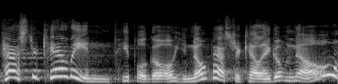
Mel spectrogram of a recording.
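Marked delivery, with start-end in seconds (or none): 0.0-0.9 jittery, nervous, very high-pitched voice. Retelling walking in and greeting a pastor from videos, retelling a nervous greeting. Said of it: "I nervously said".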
